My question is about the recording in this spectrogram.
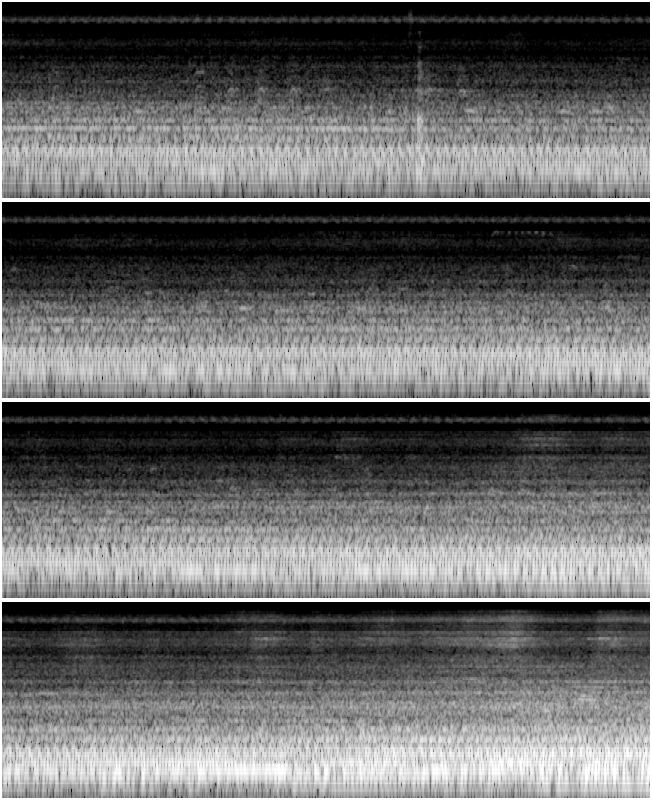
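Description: Diesel locomotives of an approaching freight train, a KCSM GE Evolution-series and EMD pair, heard as a low steady rumbling drone from far off. It grows gradually louder through the last third as the train draws near.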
